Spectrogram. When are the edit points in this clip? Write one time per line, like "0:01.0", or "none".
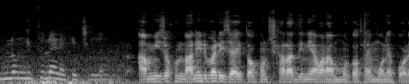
0:01.3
